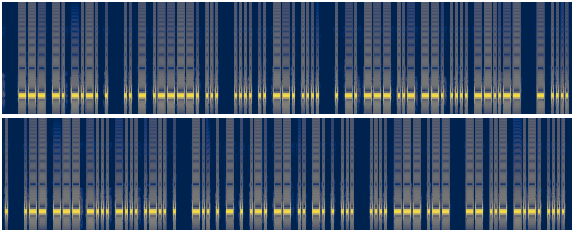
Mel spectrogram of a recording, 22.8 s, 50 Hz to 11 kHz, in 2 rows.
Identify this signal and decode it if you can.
Morse code, heard as a keyed tone, about 25 wpm, 600 Hz. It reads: ONCE IT'S HIGH ENOUGH, THE WOBBLE DETERMINES HOW MUCH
